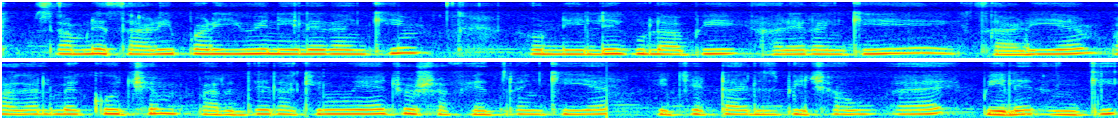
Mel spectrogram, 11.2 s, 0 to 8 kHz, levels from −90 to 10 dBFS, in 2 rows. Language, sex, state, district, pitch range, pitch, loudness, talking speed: Hindi, male, Chhattisgarh, Kabirdham, 205-235 Hz, 220 Hz, -16 LUFS, 195 wpm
